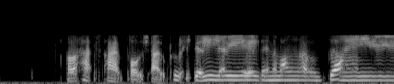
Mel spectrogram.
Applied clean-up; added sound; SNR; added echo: neural diffusion model UNIVERSE++.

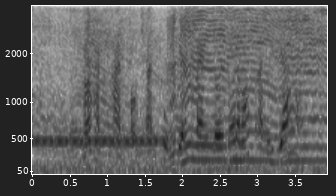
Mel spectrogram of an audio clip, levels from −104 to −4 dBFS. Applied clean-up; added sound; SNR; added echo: none; Telephone + Motorcycle; 0 dB; none.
